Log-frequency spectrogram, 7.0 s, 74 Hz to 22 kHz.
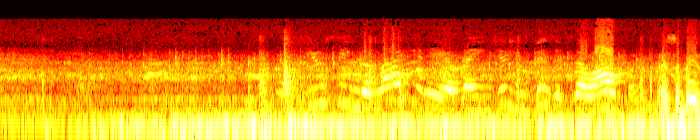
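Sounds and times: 
car engine rumbling: 0:00.0 - 0:07.0
speech: 0:05.8 - 0:07.0.

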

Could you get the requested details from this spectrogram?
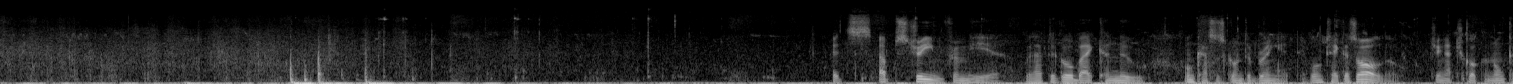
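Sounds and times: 
faint bird calls: 0:00.0 - 0:15.1
horses' hooves clip-clopping at a walking pace in the wilderness: 0:00.0 - 0:15.1
steady outdoor hiss: 0:00.0 - 0:15.1
hollow thuds: 0:02.7 - 0:05.2
speech: 0:08.3 - 0:15.1.

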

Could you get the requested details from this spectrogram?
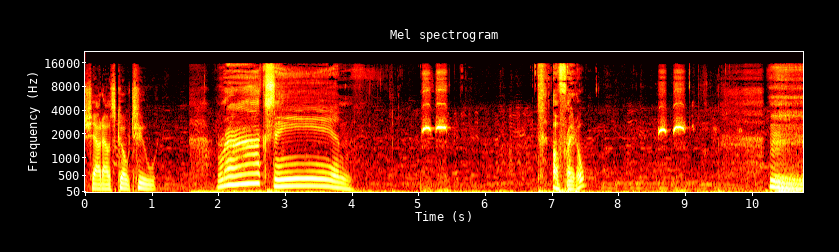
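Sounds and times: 
speech: 0:00.1 - 0:01.2, 0:02.0 - 0:04.1, 0:07.0 - 0:07.6, 0:10.3 - 0:10.7
person whistling: 0:05.0 - 0:05.5, 0:08.6 - 0:09.1.

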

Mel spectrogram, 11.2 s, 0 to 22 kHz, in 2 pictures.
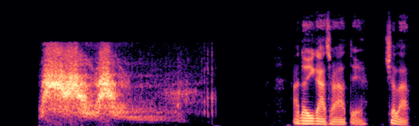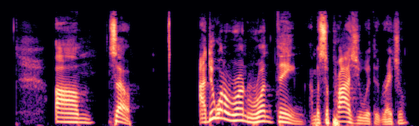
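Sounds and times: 
mountain lion roar sound effect: 0:00.6 - 0:02.7
speech: 0:03.9 - 0:07.4, 0:08.2 - 0:11.1.

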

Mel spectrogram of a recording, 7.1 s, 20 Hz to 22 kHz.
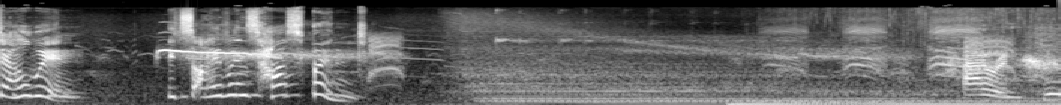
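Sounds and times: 
speech: 0:00.0 - 0:03.3, 0:06.4 - 0:07.0
flock of birds cawing harshly: 0:00.2 - 0:07.0
deep rumble: 0:03.0 - 0:07.0.

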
